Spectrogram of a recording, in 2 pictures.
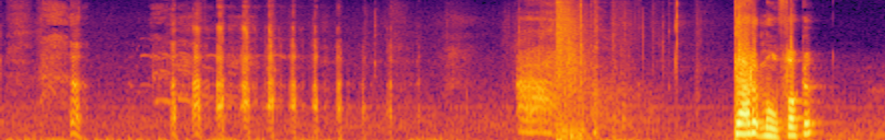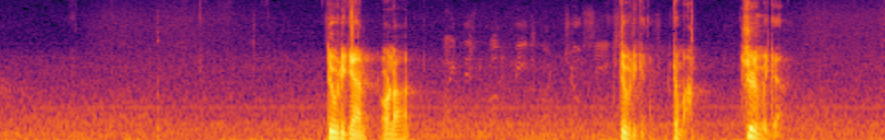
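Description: A man speaks in a hard, mocking voice close by.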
